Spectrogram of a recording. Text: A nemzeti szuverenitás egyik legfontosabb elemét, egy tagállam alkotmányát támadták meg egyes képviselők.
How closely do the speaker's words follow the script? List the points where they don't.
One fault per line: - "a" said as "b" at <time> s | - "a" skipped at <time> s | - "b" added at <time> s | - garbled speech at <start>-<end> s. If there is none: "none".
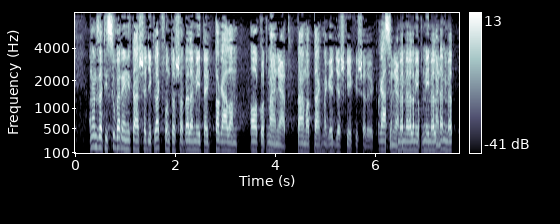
- garbled speech at 6.1-7.6 s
